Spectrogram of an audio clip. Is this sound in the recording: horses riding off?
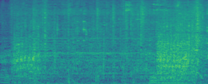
yes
